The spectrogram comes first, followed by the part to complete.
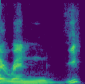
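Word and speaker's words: Rengifo: Swinging a miss by Renie. Don't think the G is pronounced, but I did.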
